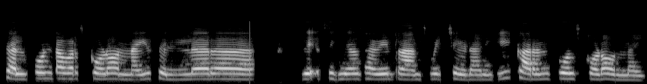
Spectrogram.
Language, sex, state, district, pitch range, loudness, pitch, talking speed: Telugu, female, Andhra Pradesh, Visakhapatnam, 240-265 Hz, -17 LUFS, 250 Hz, 120 wpm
